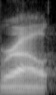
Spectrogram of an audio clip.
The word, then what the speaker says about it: route: FSL this weekend that I'm now saying route instead of route, which is the way that Americans say it.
